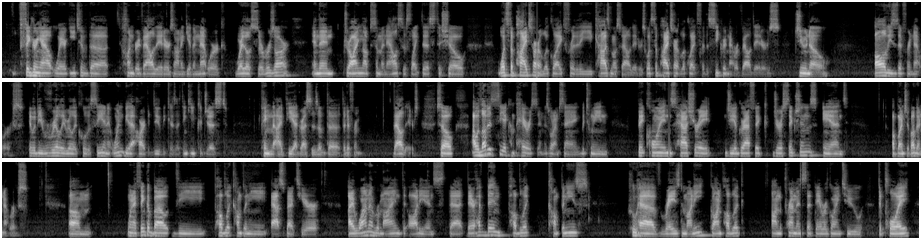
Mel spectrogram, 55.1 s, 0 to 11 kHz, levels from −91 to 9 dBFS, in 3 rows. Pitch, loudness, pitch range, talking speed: 110 Hz, -23 LUFS, 100-130 Hz, 160 wpm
